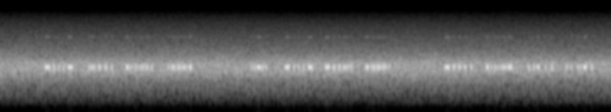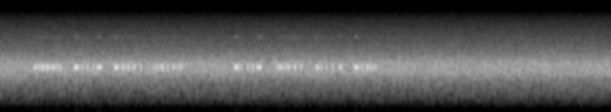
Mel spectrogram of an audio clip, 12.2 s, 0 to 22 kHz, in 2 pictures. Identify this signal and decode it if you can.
Hellschreiber (Feld-Hell, 122.5 baud), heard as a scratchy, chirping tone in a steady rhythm, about 1850 Hz, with radio static and a narrow filter. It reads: N7C9 INR6 PGYJ 2HFX W7VK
